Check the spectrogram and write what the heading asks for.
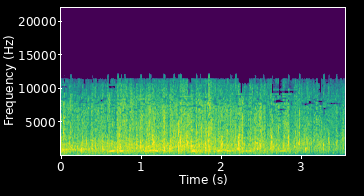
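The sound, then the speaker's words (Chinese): Steady, sustained applause from an audience welcoming Feng Gong onto the stage, a dense wash of many hands clapping at an even, fairly loud level throughout, with a faint murmur of voices blended underneath. “掌声有请冯巩闪亮登场。”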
